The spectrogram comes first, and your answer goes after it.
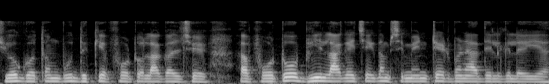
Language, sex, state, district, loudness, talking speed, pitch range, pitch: Maithili, male, Bihar, Purnia, -19 LUFS, 195 wpm, 135-145 Hz, 140 Hz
